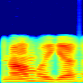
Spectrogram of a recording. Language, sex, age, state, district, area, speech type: Hindi, female, 60+, Uttar Pradesh, Bhadohi, rural, conversation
